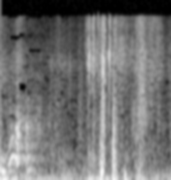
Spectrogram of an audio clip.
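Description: Groundhog digging and scratching in dry leaf litter, with a few sharp scratches about a second and a half in, after a short low vocal sound right at the start.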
